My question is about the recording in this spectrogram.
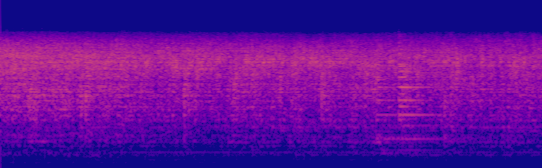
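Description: Bacon sizzling in a frying pan on the stove, a steady hiss.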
